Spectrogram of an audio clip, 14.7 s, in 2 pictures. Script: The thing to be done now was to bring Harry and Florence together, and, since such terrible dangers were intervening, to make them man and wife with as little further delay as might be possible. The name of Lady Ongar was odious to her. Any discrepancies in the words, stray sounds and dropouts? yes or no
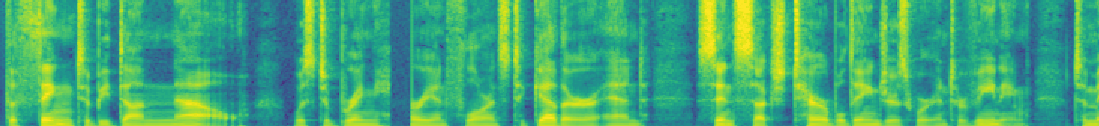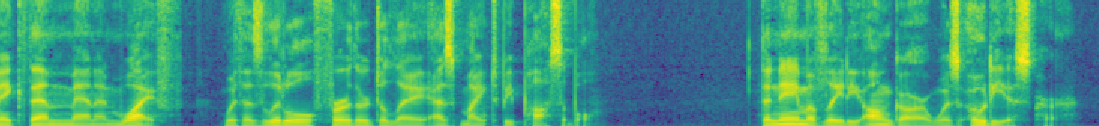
yes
